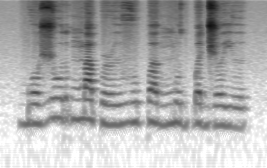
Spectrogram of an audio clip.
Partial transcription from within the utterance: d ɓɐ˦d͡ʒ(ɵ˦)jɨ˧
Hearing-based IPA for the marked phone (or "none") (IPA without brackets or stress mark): ɵ˦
